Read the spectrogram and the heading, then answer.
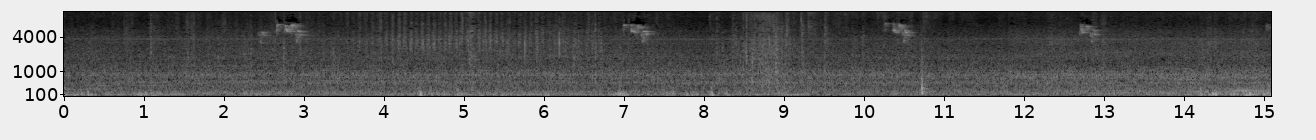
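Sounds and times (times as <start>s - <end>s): small bird chirping: 2.3s - 3.2s, 6.9s - 7.5s, 10.2s - 10.7s, 12.7s - 13.0s.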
